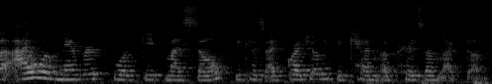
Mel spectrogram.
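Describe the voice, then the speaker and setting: Someone with a mainland Chinese accent talks at a moderate pace amid audible room echo and noticeable background noise. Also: woman. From mainland China. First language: Mandarin Chinese. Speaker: student speaker. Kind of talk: public talk.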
